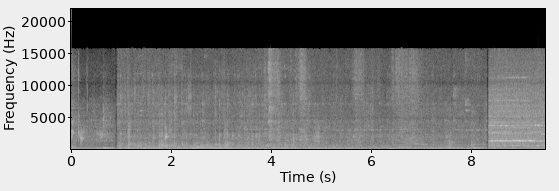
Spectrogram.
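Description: An escalator rumbles steadily.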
